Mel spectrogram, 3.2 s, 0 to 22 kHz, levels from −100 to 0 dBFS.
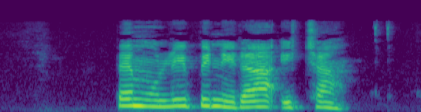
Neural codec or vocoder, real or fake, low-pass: vocoder, 22.05 kHz, 80 mel bands, Vocos; fake; 9.9 kHz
